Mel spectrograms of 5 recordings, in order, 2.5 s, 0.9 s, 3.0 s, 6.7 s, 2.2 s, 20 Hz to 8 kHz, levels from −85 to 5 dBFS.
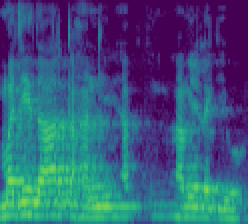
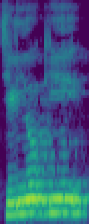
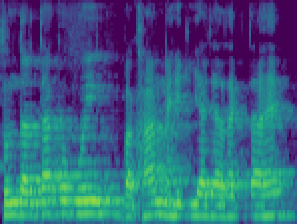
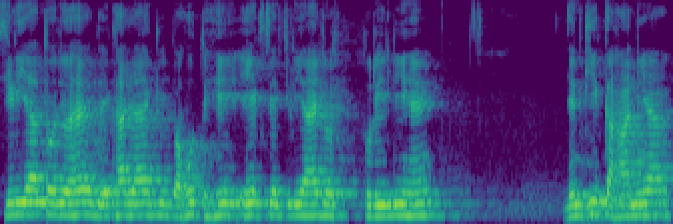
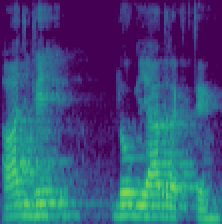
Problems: constant background noise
